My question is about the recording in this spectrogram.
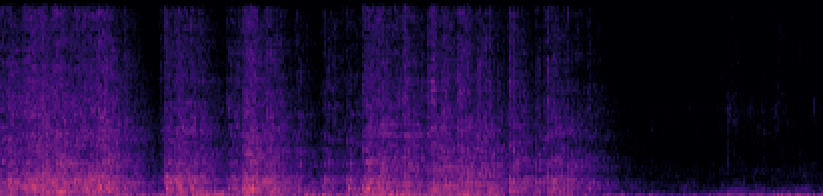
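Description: Stadium public-address loudspeakers sounding, a loud, blurred wash of amplified sound that fades away after about four and a half seconds.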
